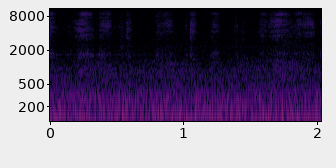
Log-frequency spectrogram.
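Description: Felt-tip marker writing on flip-chart paper: faint, short scratchy strokes.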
